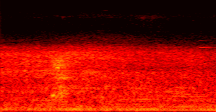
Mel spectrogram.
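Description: A motorbike engine putters along a road.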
